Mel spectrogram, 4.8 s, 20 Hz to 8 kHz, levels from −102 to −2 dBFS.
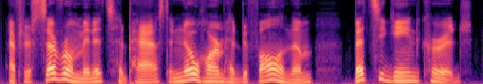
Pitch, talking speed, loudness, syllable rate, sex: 130 Hz, 175 wpm, -19 LUFS, 6.2 syllables/s, male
